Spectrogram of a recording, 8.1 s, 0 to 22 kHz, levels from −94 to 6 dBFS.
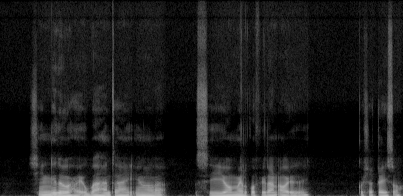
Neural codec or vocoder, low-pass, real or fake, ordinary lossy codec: none; none; real; none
